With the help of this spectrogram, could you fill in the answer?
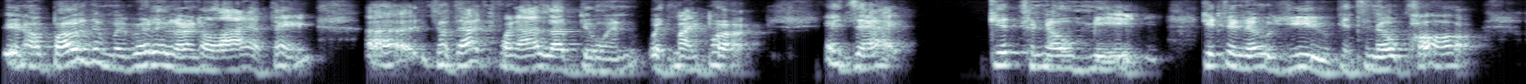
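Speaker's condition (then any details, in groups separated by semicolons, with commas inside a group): Deafness; mocked in childhood for talking funny and too loud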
